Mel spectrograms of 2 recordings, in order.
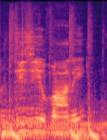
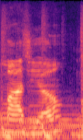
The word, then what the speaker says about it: DiGiovanni: Dioani. Yep. Got it right. Not Deaggio.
